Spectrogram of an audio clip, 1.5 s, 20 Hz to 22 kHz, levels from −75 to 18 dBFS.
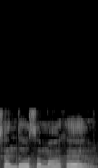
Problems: none marked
